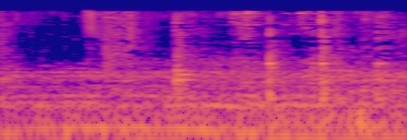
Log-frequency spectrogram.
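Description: Faint, irregular clicks and light taps from hands working at a Yamaha SR motorcycle, about five in two seconds. The engine is not running.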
